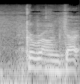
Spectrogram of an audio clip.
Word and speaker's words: Giron: Is that how you pronounce his name? Garon, her, yes.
